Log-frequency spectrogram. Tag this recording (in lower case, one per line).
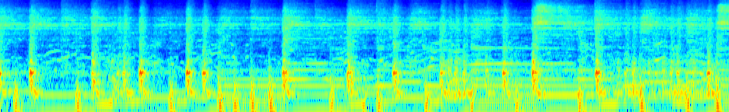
music
speech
